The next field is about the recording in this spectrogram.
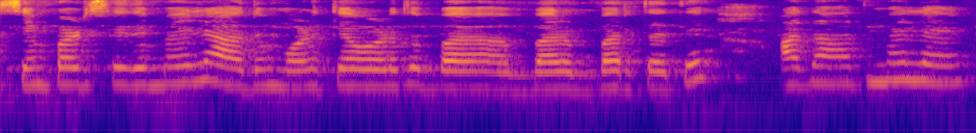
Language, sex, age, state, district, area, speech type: Kannada, female, 18-30, Karnataka, Bellary, urban, spontaneous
